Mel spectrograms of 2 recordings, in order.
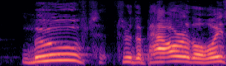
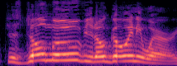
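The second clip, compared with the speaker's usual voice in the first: firm, higher-pitched order; louder, insistent scolding; bossy wife; 4 semitones higher, 4 dB louder than usual. Retold or imitated. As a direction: lay down the law like a wife. Wife orders him to stay.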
